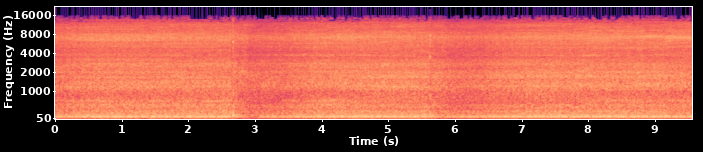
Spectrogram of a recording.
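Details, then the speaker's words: Jeep XJ idling without air filter: constant airy vacuum-leak hiss; throttle body carbon buildup, intake soaked with power steering fluid; leak traced to underside of a sensor component. "you can still hear that hiss coming from around here somewhere"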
